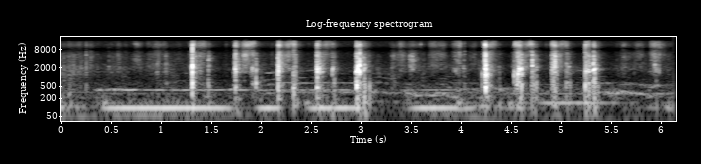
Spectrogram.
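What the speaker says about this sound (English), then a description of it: "It's kind of hard to shuffle these cards because they stick together." Tarot cards being shuffled by hand in short riffling bursts, close and fairly quiet, with a steady low hum running underneath and no talk.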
